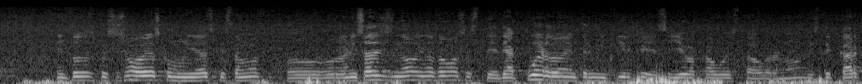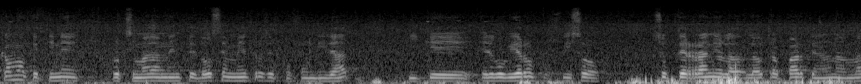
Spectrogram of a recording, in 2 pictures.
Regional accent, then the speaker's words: Cotaxtla, Veracruz, Mexico; soy del municipio de Cotaxtla y soy un afectado más río abajo del nacimiento del río Atoyac.

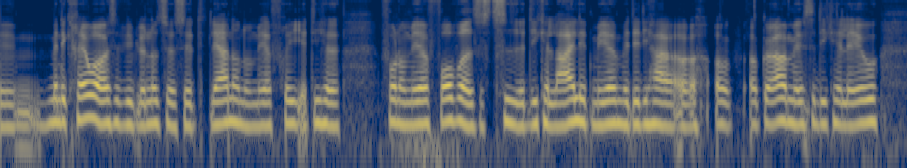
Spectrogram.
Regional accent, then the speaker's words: Kolding, Region of Southern Denmark, Denmark; jeg kommer fra Kolding, og der ligger noget tæt på, der hedder Haderslev.

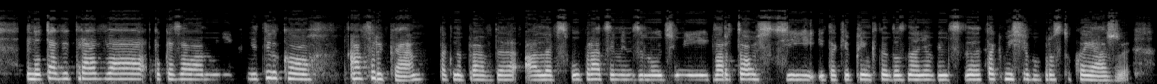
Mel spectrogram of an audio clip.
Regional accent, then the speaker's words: Zakopane, Lesser Poland, Poland; ja wychowałam się i urodziłam się w Zakopanem i od małego pamiętam, jak rodzice wyciągali mnie i mojego brata w góry

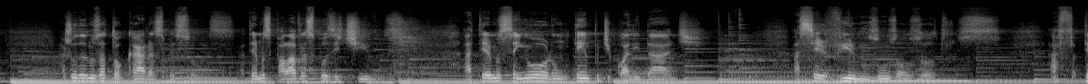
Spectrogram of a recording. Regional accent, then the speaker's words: Brazil; born there; Se eu fosse apelar, eu sou de origem russa, sou descendente de russo, e os russos têm mania de beijar os amigos, até na boca. Graças a Deus eu nasci do Brasil.

